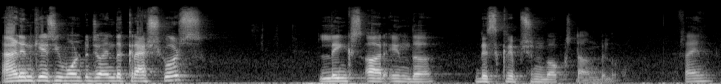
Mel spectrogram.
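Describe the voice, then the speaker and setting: A man's voice: a little high, fairly even intonation, measured pace, long pauses. North Indian man teaching online. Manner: mixes Hindi phrases into English; addresses students directly with short check-ins. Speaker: online exam-prep chemistry teacher. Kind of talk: casual live-stream class talk.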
